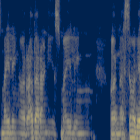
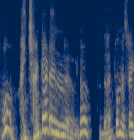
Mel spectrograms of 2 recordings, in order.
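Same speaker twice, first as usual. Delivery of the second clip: high-pitched, slowed alarmed outcry; agitated sage; 8 semitones higher than usual. Acted. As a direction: sound shaken that the worm died. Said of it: "becomes, you know, agitated".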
